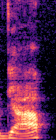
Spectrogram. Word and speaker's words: GAAP: No, the acronym is pronounced as GAAP or GAAP.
